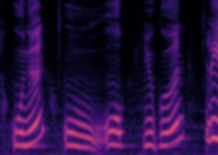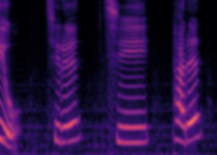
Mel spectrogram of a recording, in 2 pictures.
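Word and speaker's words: 七: 알아두시고 자 7로 넘어갈게요 7은 우리나라 바른 거 굉장히 비슷해요 발음이 치 하시면 되는데 7하고 비슷하죠 자 이래서 손동작도 치라고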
